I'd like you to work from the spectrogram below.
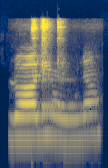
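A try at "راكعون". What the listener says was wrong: رالی تو نہیں ہے، کاف ہے. راکعون.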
